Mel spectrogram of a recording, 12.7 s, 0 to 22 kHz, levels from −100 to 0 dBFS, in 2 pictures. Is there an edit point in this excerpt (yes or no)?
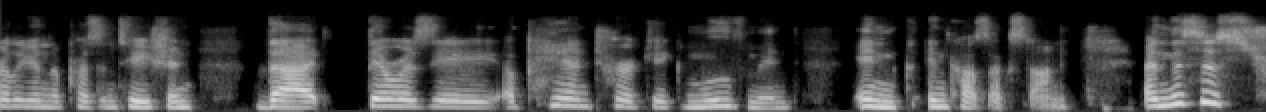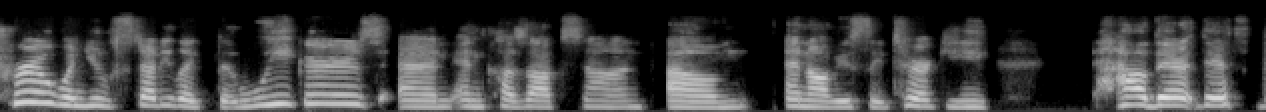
yes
